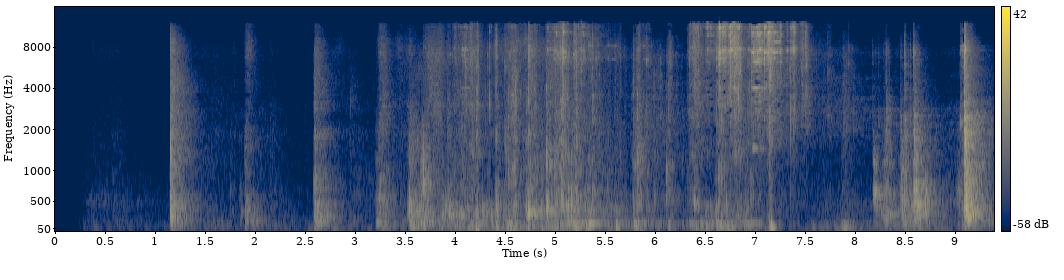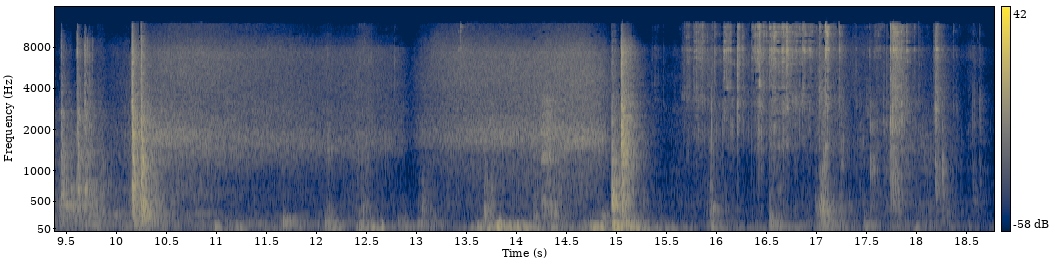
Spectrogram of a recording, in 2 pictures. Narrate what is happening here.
I look through my bag to find my keys. I find them, unlock the door and go inside.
